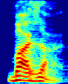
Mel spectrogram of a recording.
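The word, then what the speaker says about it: Marjon Beauchamp: You got his Is it name wrong. Marjon? Marjan, yes, yeah, Marjan Beauchamp.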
